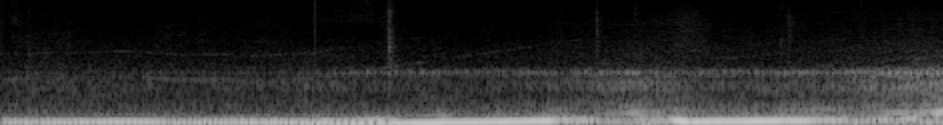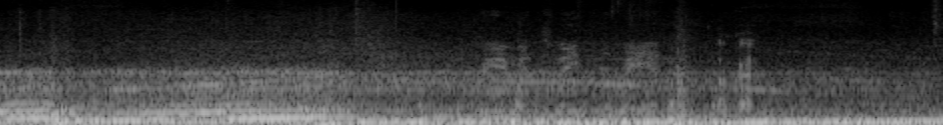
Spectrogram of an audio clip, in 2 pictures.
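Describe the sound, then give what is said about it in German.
A tuned GTR sports car engine pulls hard, its droning pitch climbing steadily, dipping briefly at a gear change, then rising again over a constant loud rumble. “Aber ich weiß nicht, ob der Sound nicht so geil rüberkommt, aber der Sound von dem Auto hört sich nicht so geil an, finde ich.”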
